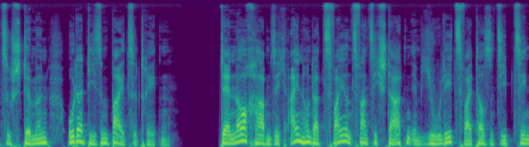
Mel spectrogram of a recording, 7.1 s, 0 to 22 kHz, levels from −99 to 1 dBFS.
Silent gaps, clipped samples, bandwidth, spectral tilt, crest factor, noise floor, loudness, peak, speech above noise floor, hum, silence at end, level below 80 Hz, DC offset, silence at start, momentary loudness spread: none; under 0.1%; over 20 kHz; -6 dB/octave; 16 dB; -85 dBFS; -23 LUFS; -6 dBFS; 63 dB; none; 0 s; -40 dBFS; under 0.1%; 0 s; 9 LU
